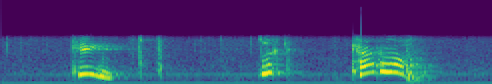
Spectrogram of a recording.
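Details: German Shepherd named King, indoors and curious after discovering a camera, gives three drawn-out, talkative whining howls that rise and fall in pitch, with a couple of short yips between them in a small quiet room.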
